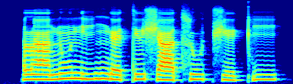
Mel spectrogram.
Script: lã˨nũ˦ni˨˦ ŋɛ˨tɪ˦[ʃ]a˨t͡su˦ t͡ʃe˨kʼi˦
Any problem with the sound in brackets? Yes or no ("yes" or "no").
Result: no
